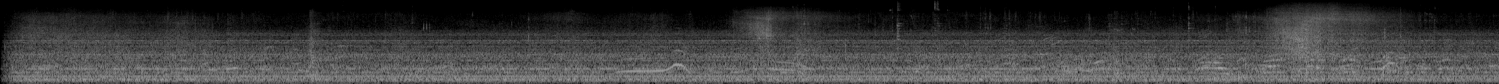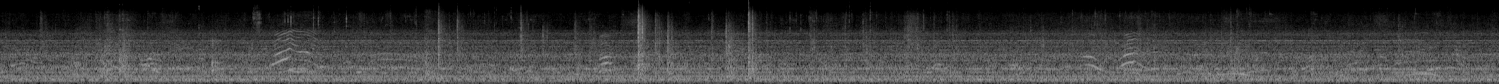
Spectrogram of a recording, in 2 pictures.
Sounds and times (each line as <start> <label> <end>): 0.2 voices 29.9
